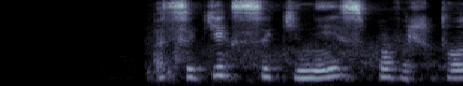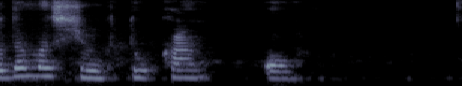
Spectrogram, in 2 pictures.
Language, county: Lithuanian, Vilnius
